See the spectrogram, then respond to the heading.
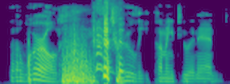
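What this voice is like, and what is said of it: Sexy, husky reading voice. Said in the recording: “My best sexy voice... Little huskier.”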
